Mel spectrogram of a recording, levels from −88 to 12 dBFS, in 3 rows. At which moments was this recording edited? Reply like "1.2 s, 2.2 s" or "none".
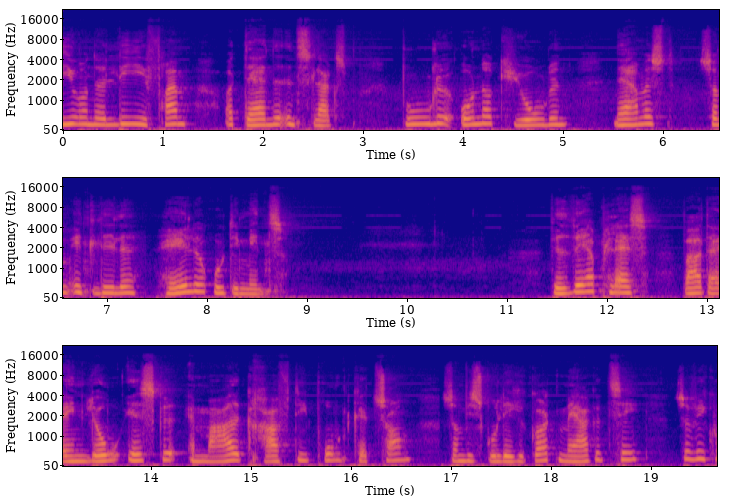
16.9 s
